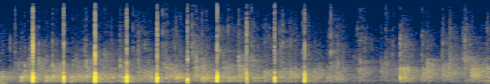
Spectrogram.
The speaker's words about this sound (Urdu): آئیے خدا کے لیے زوردار تالیاں بجائیں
